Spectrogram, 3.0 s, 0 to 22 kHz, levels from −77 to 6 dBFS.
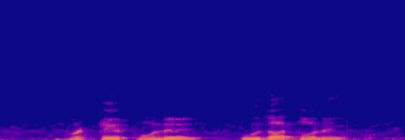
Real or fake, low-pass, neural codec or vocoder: fake; 7.2 kHz; codec, 16 kHz, 2 kbps, FreqCodec, larger model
